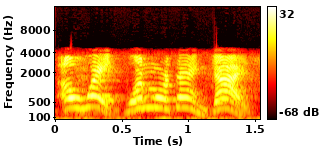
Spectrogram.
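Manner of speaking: high, loud sudden interjection; excited. Real, not acted. Podcaster stops friends before wrapping up, excited. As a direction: call out urgently to stop everyone.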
